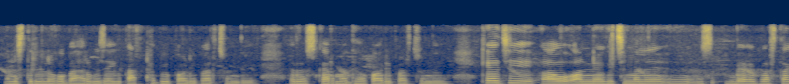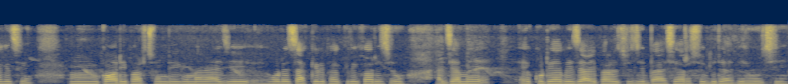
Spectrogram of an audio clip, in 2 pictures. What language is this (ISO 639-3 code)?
ori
